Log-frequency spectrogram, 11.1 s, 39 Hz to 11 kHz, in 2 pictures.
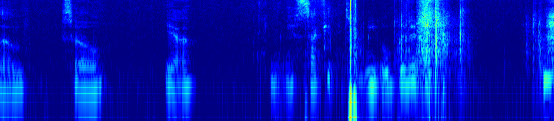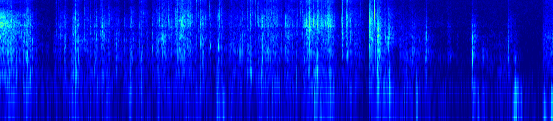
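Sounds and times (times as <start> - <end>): plastic packaging crinkling: 3.9 - 10.7.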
